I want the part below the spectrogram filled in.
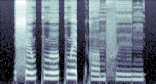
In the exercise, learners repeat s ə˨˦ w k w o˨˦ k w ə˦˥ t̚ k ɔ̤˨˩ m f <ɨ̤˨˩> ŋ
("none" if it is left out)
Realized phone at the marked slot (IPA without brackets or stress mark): ɨ̤˨˩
